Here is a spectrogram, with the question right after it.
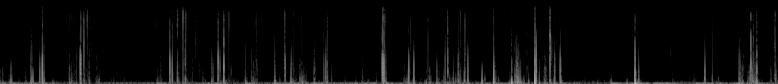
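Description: A black spiral ear pick scratches and rubs the foam cover of a small black microphone set in the canal of a silicone dummy ear. Close, muffled crackling and scraping sounds come in quick, irregular bursts, heavy in low rumble with sharp clicks and rustles.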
